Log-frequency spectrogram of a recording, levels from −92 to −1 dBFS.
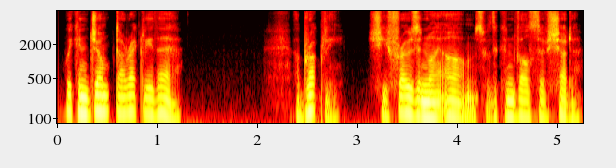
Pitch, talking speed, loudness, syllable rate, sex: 105 Hz, 170 wpm, -19 LUFS, 6.6 syllables/s, male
